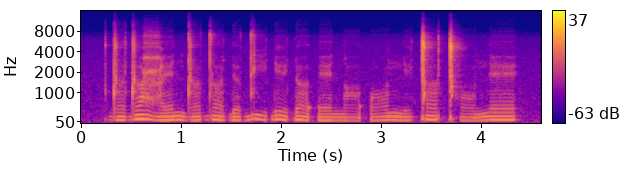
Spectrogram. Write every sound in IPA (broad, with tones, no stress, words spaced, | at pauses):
dʌ˨dʌ˥ ʕɛ˨˦ndʌ˨˦d̪ʌ˥˩ɗə˨ d̪i˥˩ɗɪ˥˩ ɗʌ˥˩ʔɛ˨nɑ˨ ʔɔ˨˦ nɪ˨˦ǀʌ˥ǀʰɔ˨ nɛ˥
